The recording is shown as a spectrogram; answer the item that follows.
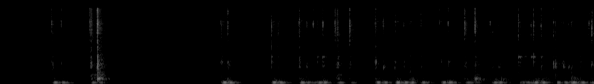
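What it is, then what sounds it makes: Plastic computer keyboard being typed on. Fingertips with long nails type on a compact wireless keyboard with black plastic keys set in a thin silver aluminium frame, resting on a wooden table. A few isolated taps open, then quicker runs of keystrokes follow. Each stroke is a short, dry clack with a soft low thud and a bright click on top, stopping almost instantly in the quiet between.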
